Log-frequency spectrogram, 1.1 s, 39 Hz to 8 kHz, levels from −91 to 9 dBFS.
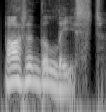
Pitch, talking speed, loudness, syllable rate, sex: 150 Hz, 225 wpm, -20 LUFS, 4.2 syllables/s, male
